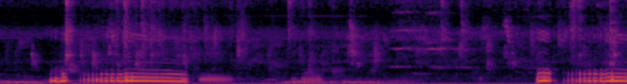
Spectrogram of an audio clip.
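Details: White Barbary dove, a lure-recording bird, giving a complete coo of short note, rolling trill and long falling tone, then a quiet pause with soft low murmurs, before the next coo starts with its sharp note and rolling stutter.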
